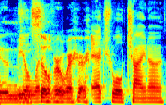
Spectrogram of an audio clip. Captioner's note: laughing; pat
